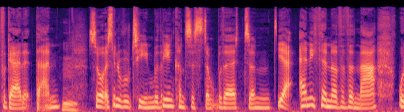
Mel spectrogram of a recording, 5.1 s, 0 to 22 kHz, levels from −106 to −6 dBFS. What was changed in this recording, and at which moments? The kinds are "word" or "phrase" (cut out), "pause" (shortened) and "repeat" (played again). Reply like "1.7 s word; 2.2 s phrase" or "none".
1.4 s word; 2.0 s word; 3.4 s word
